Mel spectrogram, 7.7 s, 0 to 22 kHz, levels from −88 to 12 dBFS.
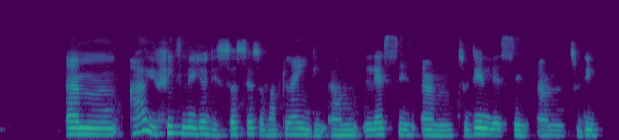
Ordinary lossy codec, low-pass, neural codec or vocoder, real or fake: none; none; codec, 16 kHz, 2 kbps, X-Codec, HuBERT features, trained on balanced general audio; fake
